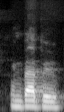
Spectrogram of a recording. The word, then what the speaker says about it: Mbabu: Mbabu, Kevin Mbabu.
